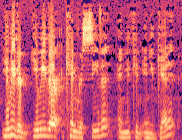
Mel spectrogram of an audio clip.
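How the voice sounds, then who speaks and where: A man's voice: a little high, a little fast. Rambling man in casual chat. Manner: rambling, filler-heavy, says "dude" and "you know" a lot.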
